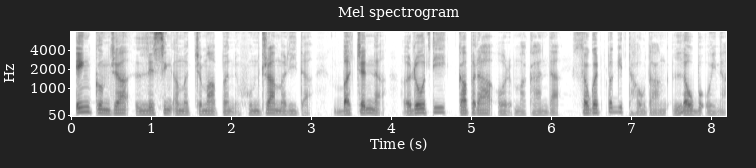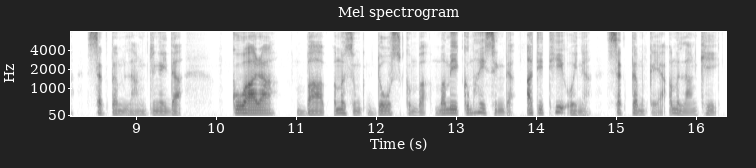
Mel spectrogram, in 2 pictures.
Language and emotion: Manipuri, neutral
